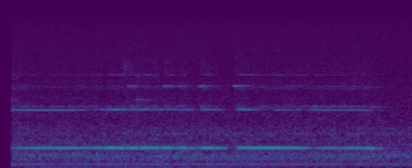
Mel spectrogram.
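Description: Fire-bellied toad calling: a steady, mellow tone held at one pitch, briefly broken a few times and stopping shortly before the end.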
